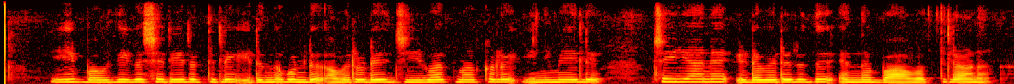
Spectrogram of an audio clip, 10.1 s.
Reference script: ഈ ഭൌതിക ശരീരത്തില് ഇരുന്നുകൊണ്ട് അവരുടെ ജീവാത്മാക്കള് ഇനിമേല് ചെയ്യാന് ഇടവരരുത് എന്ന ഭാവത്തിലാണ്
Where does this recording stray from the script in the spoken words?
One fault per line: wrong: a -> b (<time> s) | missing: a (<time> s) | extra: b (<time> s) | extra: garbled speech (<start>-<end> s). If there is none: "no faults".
no faults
